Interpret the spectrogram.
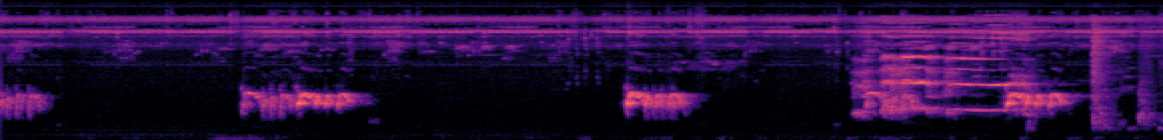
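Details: Local zebra dove cooing as a master recording meant to make other doves answer; soft trilled coos near one kilohertz, repeated a few times with pauses, ending in a longer overlapping phrase, steady high electrical hiss behind.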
